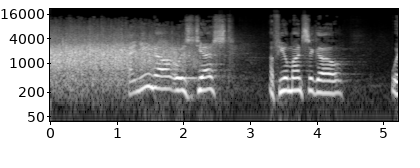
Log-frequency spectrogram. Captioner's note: applause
